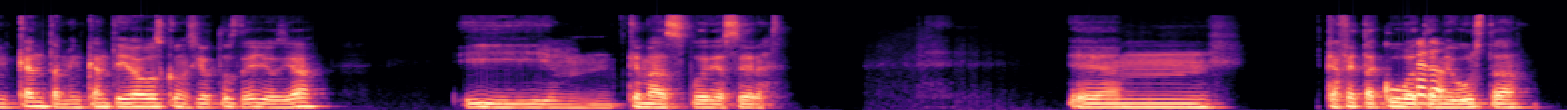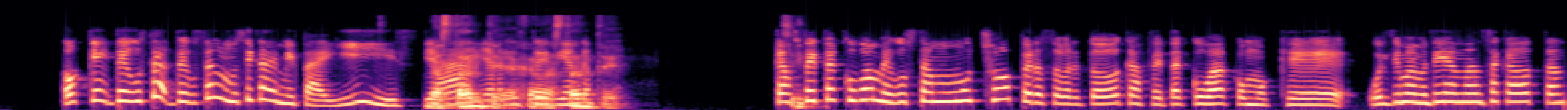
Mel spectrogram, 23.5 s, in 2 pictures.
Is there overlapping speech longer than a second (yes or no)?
yes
